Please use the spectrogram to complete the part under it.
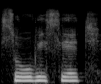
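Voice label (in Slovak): "súvisieť", Slovak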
